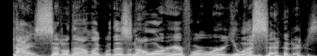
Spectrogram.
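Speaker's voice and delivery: high-pitched yell, sounding off to the side. Retelling a senator stepping in off camera: imitating Bernie Sanders yelling. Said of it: "off camera yelling".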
